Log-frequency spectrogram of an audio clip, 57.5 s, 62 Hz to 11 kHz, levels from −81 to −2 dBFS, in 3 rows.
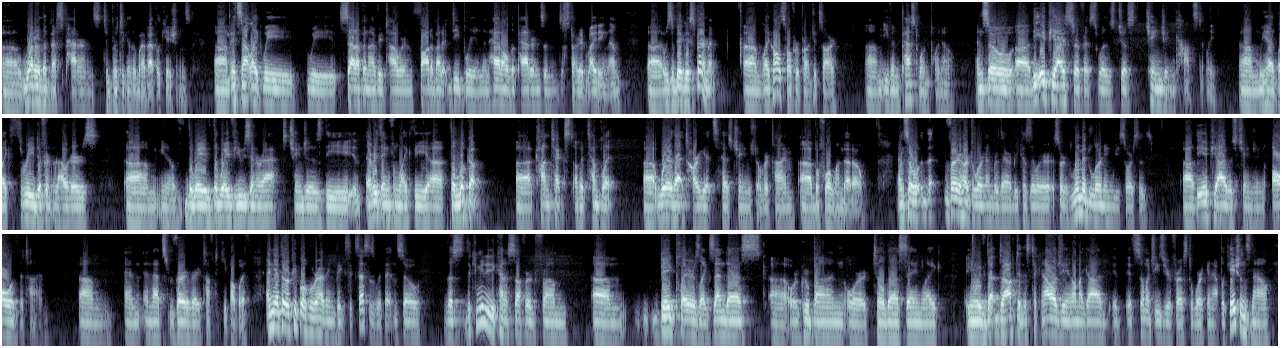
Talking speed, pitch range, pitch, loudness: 205 wpm, 90-105 Hz, 95 Hz, -18 LUFS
